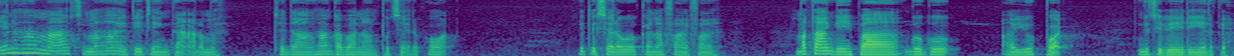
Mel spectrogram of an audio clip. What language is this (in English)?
Frafra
